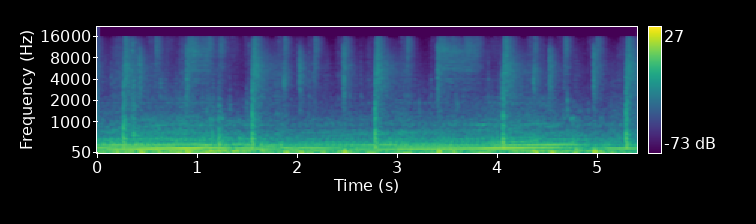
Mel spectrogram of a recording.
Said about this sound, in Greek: Χωρίς να σβήσει τη μηχανή, άφησε το αμάξι έξω από την είσοδο και μπήκε στο υποκατάστημα, που εκείνη την ώρα είχε αρκετό κόσμο.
